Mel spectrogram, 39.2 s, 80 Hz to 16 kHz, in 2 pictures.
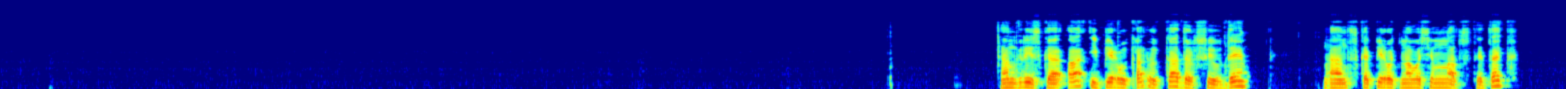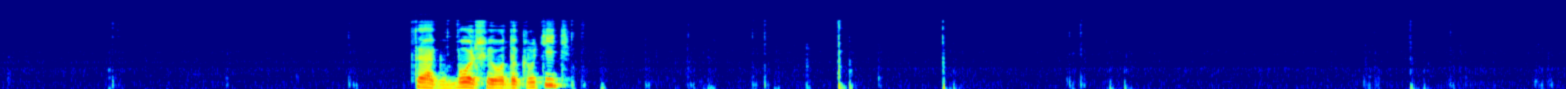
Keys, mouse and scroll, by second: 12.6 a, 13.3 click, 15.3 shift+d, 16.4 click, 20.9-24.0 middle drag, 25.2 click, 26.6 shift+click, 27.6 middle click, 28.9 shift+click, 29.9 KP_3, 31.3 r, 33.4 g, 37.1 r, 37.7 click.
